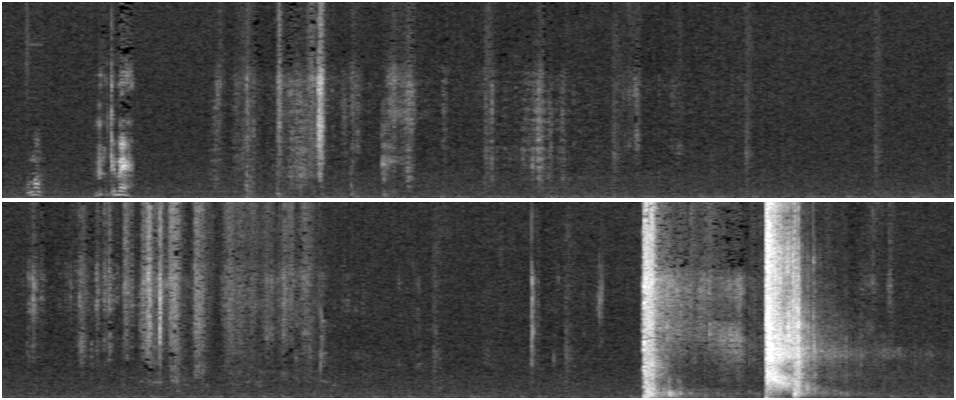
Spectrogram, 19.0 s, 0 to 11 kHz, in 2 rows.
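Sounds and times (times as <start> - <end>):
rifle shots: 15.9 - 18.4.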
